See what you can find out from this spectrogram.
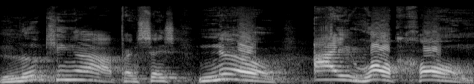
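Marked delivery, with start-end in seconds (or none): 2.0-4.8 booming voice, very slow and drawn-out. Speaker retells little Kate refusing help, little Kate's booming voice. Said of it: "with a booming voice".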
